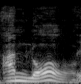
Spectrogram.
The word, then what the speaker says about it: Anne-Laure: Ich weiß nicht, es ist eine Französin, sie heißt bestimmt nicht Hannelore, auch wenn es so geschrieben ist. Ich würde mal sagen Anne-Laure. – Ja, genau. – Wird sie wahrscheinlich ausgesprochen. – Dann Carré. Also C-A-Y-R-E geschrieben.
